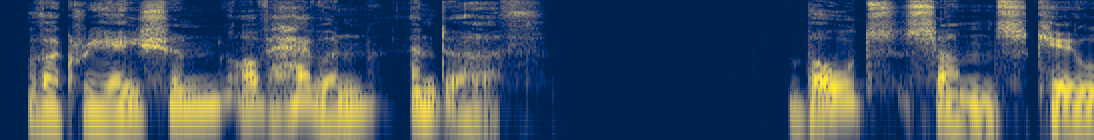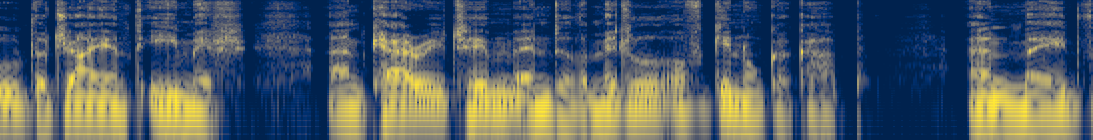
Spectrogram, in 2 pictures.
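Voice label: is english, Icelandic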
